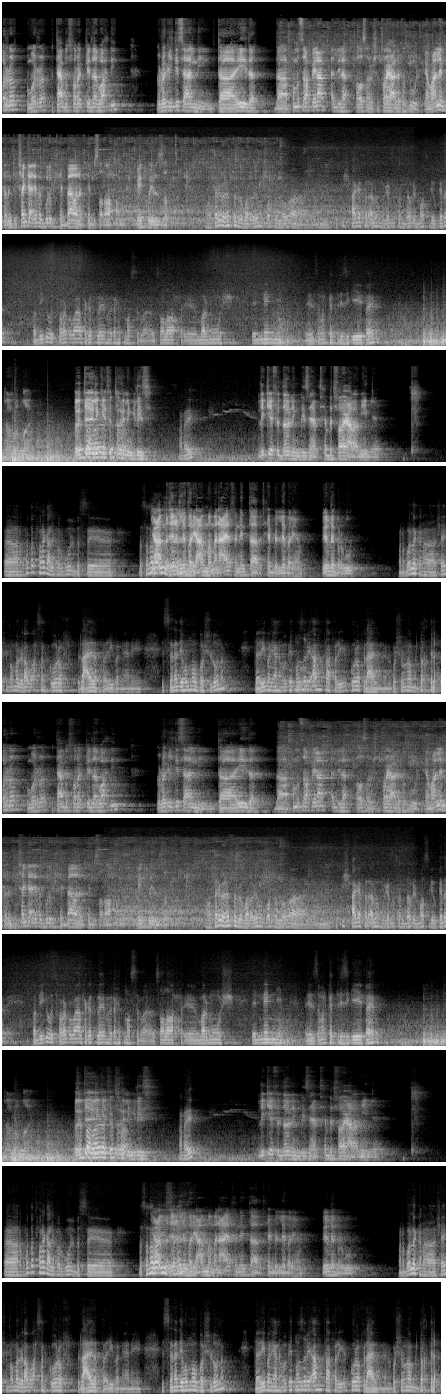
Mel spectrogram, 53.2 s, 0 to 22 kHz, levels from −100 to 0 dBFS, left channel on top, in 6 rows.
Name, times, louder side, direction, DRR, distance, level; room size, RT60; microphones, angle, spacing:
voice 1, 0.0-2.3 3.1-5.1 5.4-12.2 26.7-27.3 28.1-29.6 31.7-34.2 34.8-34.9 38.5-41.6 41.9-42.6 50.2-50.5, left 6 dB, 55° left, 15 dB, 0.6 m, -24 dB
sound 1, 5.5-14.5, left 4 dB, 35° left, 2.9 m, -44 dB
sound 2, 10.9-17.1, right 1 dB, 5° left, 2.5 m, -37 dB
voice 2, 12.9-17.8 18.4-22.4 22.7-23.4 23.8-25.3 28.2-29.1 30.2-30.5 35.5-37.7 38.4-39.3 43.4-47.2 47.7-48.9 49.4-53.1, right 2 dB, 20° right, 13 dB, 0.6 m, -27 dB
sound 3, 17.9-19.5 20.8-20.9 21.1-21.3 21.6-33.7, left 2 dB, 85° left, 1.0 m, -32 dB
12.5 x 12.0 x 6.6 m, 0.89 s
head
